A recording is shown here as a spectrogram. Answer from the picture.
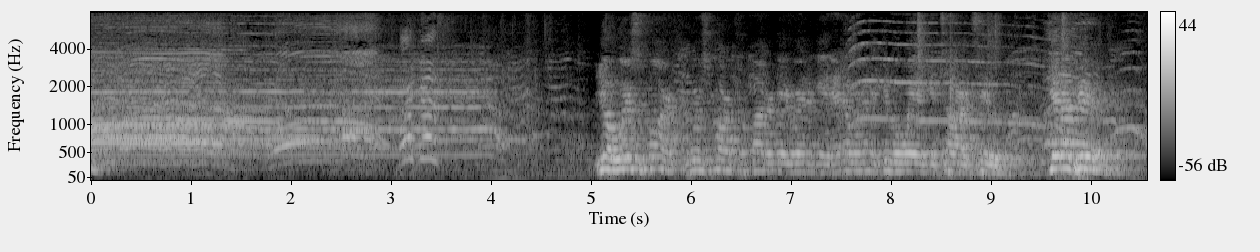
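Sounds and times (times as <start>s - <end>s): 
high whoops and shouts: 0.0s - 4.3s, 7.6s - 10.5s
crowd cheering: 0.0s - 5.0s, 7.6s - 10.5s
speech: 5.1s - 10.3s.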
